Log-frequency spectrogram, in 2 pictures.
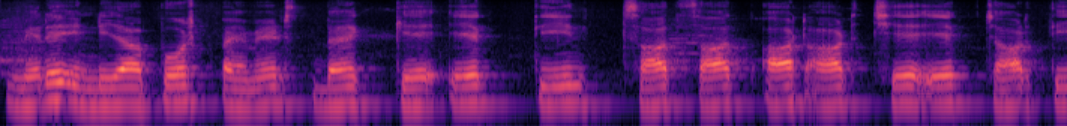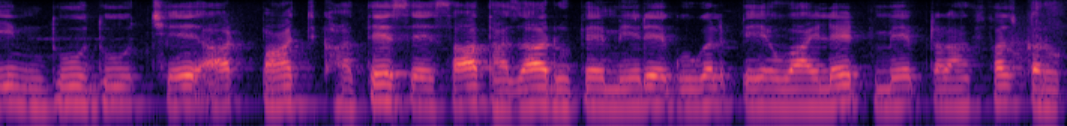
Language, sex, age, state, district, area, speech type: Urdu, male, 18-30, Bihar, Khagaria, rural, read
